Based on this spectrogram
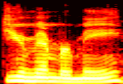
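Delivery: put-on grumpy woman's voice. Retelling what an old teacher said at a funeral: imitating a grumpy woman. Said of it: "this lady's just grumpy".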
